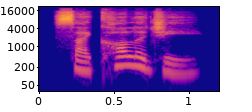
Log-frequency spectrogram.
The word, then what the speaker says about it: psychology: Learners words like knife psychology Island they're full of letters we don't pronounce exactly the K in knife the p in Psychology the the seas in Island all silent it's no wonder Learners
